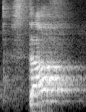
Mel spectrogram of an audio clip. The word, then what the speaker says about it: stuff: Stuff, quick U sound, you don't have to stress it.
